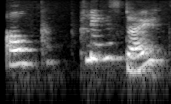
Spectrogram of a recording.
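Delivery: high, slow, frightened pleading stammer. Acted. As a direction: beg her not to, tripping on the words. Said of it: "stammered Chloe".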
